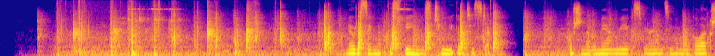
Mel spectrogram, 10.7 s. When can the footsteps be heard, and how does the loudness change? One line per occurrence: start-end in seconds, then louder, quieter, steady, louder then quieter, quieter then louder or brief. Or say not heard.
0.8-10.6 quieter.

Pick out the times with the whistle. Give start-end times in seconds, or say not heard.
not heard.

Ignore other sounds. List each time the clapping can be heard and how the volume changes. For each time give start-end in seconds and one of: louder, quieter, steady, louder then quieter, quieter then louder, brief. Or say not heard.
0.6-7.5 louder.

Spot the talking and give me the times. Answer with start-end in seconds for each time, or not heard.
5.2-7.5, 8.6-10.6.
